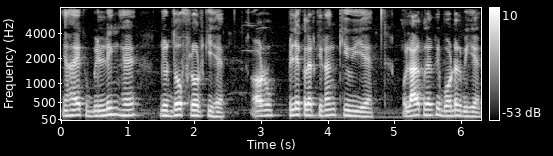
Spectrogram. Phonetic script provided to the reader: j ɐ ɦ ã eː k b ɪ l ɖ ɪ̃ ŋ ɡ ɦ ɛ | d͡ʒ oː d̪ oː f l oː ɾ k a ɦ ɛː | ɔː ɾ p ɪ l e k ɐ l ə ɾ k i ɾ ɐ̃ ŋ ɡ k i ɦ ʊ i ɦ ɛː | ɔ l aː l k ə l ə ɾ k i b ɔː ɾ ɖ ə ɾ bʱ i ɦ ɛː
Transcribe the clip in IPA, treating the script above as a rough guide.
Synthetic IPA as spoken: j ɐ ɦ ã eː k b ɪ l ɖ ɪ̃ ŋ ɡ ɦ ɛ | d͡ʒ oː d̪ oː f l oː ɾ k i ɦ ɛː | ɔː ɾ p ɪ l e k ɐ l ə ɾ k i ɾ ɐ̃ ŋ ɡ k i ɦ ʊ i ɦ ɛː | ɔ l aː l k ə l ə ɾ k i b ɔː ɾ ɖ ə ɾ bʱ i ɦ ɛː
